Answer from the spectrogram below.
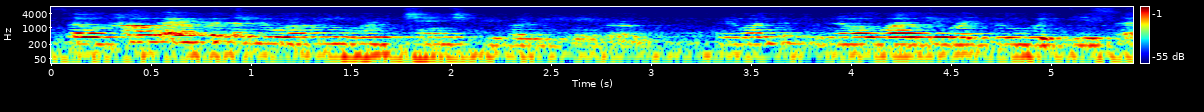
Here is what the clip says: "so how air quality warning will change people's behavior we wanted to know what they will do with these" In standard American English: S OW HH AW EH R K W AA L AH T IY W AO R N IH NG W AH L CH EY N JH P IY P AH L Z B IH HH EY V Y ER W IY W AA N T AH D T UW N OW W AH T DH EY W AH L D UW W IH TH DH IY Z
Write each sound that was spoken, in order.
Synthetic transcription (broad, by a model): S OW HH AW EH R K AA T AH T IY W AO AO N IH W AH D CH EY N JH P IY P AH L B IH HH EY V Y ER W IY W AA N T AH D T UW N OW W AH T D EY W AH D UW W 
